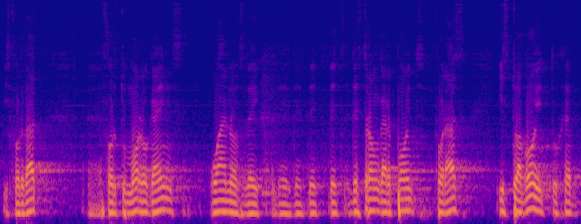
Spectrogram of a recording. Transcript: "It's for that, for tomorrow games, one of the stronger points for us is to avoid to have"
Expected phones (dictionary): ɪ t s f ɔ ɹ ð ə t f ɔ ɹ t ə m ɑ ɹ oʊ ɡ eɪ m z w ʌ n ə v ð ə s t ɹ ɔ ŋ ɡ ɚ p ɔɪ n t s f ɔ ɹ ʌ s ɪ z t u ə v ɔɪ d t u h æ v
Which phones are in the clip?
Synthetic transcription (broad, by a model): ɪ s f ɔ ɹ ð ə t f ɔ ɹ t ə m ɑ ɹ oʊ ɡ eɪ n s w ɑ n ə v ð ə s t ɹ ɔ ŋ ɡ ɚ p ɔɪ n t s f ɔ ɹ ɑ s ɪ s t u ə v ɔɪ d t u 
